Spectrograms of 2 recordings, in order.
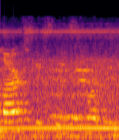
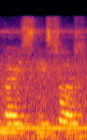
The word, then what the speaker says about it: Narcissus: In English, we say Narcissus, but the proper Greek pronunciation is actually Narcissus.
